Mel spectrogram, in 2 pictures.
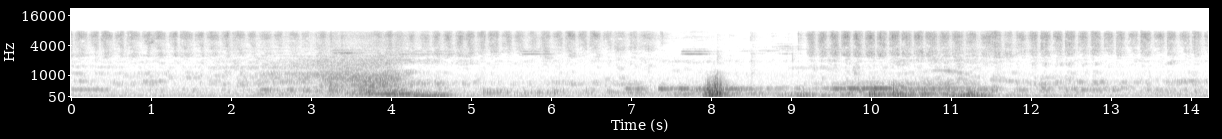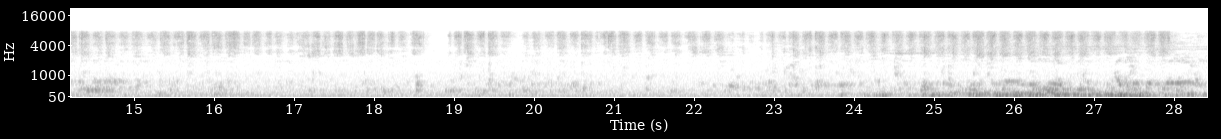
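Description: Sandpaper rubbed by hand in quick back-and-forth strokes over a Toyota Innova's plastic bumper, sanding the surface down to prepare it for repainting. The strokes stop briefly a couple of times, and a single sharp knock about eight seconds in is the loudest sound.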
